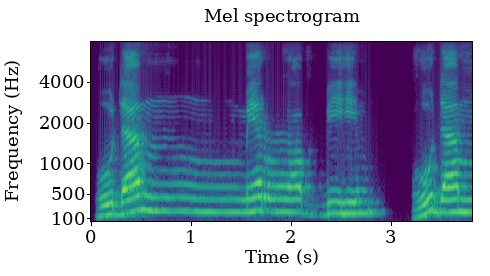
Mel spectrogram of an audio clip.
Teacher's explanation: Hudam, ini idgham biguna, ya, mewakili idgham. Hudam, tahan dulu sampai berdengung. Dengungnya itu keluar dari rongga hidung.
